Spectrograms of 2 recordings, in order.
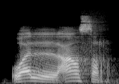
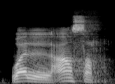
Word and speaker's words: والعصر: Maka tidak boleh langsung kita mengucapkan wal asr, wal asr. Maka ini kurang tepat. Pengucapan wal asr. Karena kita di sini mengucapkan sad menjadi qalqalah wal asr.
